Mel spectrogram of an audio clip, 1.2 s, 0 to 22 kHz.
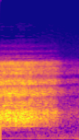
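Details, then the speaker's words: Harvard H-407 CB radio, first power-up, on channel 20 with a one-microvolt signal generator input: harsh, fizzy hiss and crackle from the speaker; distorted receiver audio, cause unknown. "as you can hear that sounds absolutely dreadful"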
